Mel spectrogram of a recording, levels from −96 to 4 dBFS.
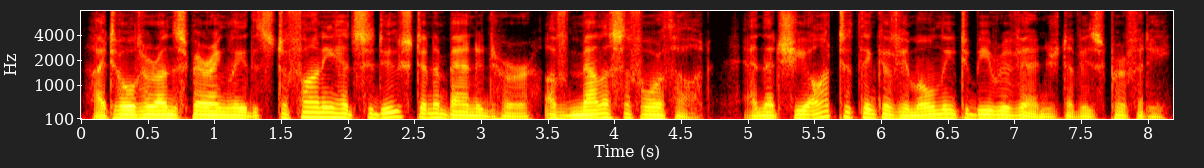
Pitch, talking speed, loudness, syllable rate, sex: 100 Hz, 210 wpm, -18 LUFS, 6.4 syllables/s, male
